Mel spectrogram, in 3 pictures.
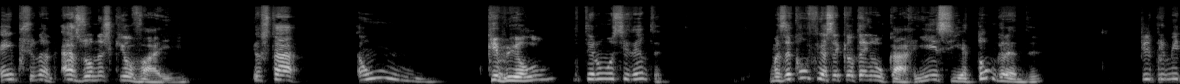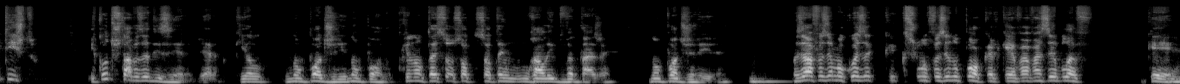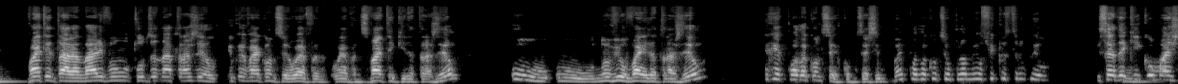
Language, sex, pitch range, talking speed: English, male, 130-215 Hz, 240 wpm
